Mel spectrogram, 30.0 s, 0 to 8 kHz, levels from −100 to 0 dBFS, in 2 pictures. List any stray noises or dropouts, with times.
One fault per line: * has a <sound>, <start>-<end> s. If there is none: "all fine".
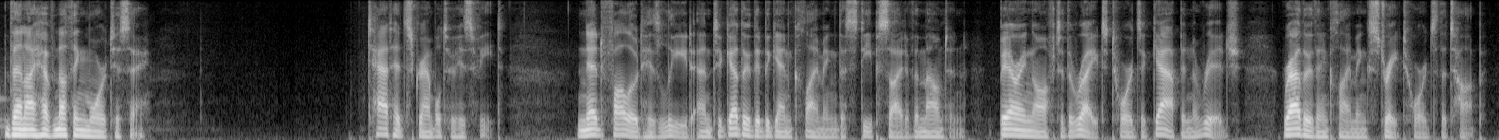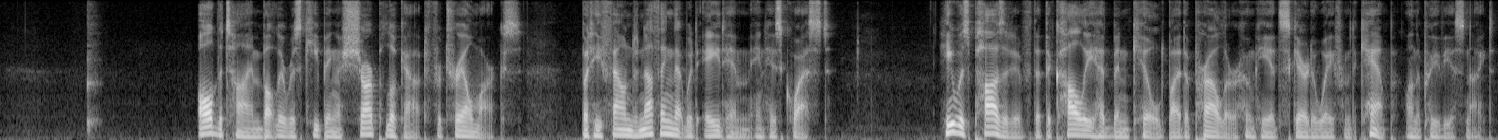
* has a tap, 15.9-16.0 s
